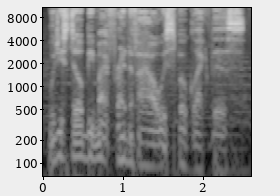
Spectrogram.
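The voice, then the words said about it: Gravelly imitation of another person's voice. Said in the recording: “my voice is still poopy from doing my impression... My Tom Waits impression.”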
